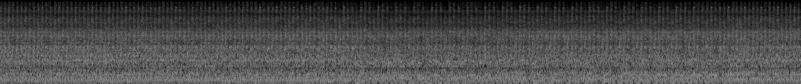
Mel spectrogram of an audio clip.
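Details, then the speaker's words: Car with an uneven, stumbling idle and an irregular lope about ninety times a minute. Coil and injector power balance tests show cylinder three is dead, and the cause is not the spark. "Entonces, ya en este punto nos estamos dando cuenta de que hay falla en el cilindro tres y de que el problema no es la chispa."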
